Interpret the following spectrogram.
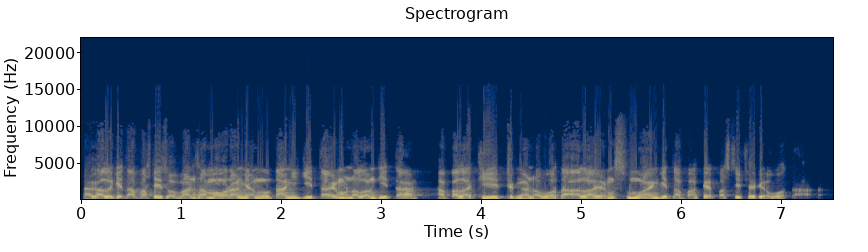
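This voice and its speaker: A man preaching a sermon, reciting Arabic texts and explaining them slowly in plain talk. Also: medium pitch. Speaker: Islamic preacher. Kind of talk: sermon with text reading.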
